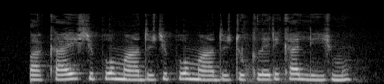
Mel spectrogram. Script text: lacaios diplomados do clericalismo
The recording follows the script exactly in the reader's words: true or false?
false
